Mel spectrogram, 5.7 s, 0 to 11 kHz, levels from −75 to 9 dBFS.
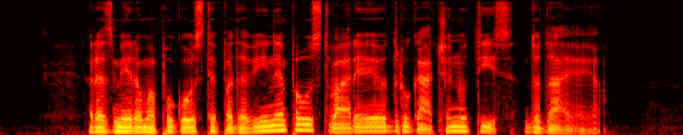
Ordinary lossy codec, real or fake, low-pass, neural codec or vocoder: none; real; none; none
